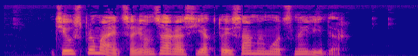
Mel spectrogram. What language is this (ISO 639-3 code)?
bel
